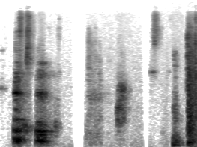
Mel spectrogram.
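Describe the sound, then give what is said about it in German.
A dog barks twice in quick succession, loud, then lets out short high whines and whimpers before a couple more sharp barks, sounding agitated and excited. “entschuldige, ich muss mal ganz kurz an meinem Hund gucken, ja. weil der gerade durchdreht.”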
